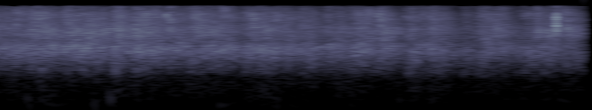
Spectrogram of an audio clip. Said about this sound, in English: So would you give them a big warm welcome or a round of applause?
